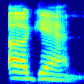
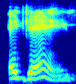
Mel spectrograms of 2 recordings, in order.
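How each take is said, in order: First: The first vowel is a weak 'uh' sound. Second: The first vowel is a long 'ay' sound. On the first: "We just say uh" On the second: "The A should be a long sound"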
